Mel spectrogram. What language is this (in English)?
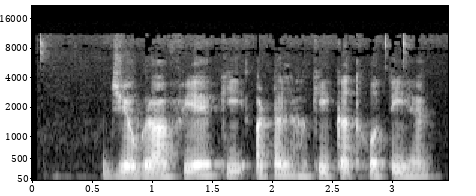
Urdu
